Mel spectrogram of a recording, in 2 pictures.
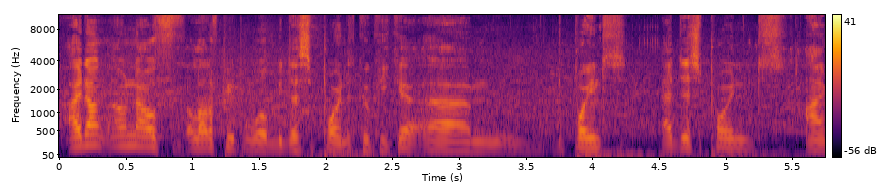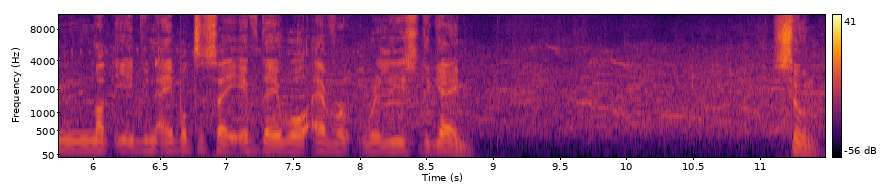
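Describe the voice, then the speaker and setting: A man's voice: mid-range voice, normal speed, noisy background. A Dutch man with a Dutch accent, chatting casually through live gameplay commentary and answering viewer questions as he builds. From Netherlands. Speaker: streamer.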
